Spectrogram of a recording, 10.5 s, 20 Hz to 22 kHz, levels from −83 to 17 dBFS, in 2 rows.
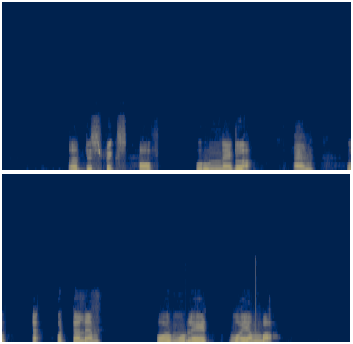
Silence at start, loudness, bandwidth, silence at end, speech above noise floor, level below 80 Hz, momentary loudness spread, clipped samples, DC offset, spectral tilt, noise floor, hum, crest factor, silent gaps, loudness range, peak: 1 s; -22 LUFS; 7 kHz; 1.2 s; over 70 dB; -66 dBFS; 11 LU; under 0.1%; under 0.1%; -6.5 dB/octave; under -90 dBFS; none; 18 dB; none; 4 LU; -6 dBFS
